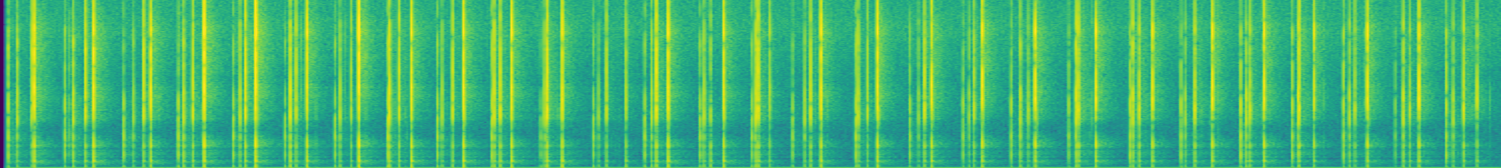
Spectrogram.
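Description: Long painted nails tap and scratch rapidly across the smooth back of a hand-held teal hard-plastic paddle hairbrush with a hollow oval shell. Each tap is a short, bright click with almost no ring, over a steady low hum throughout.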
